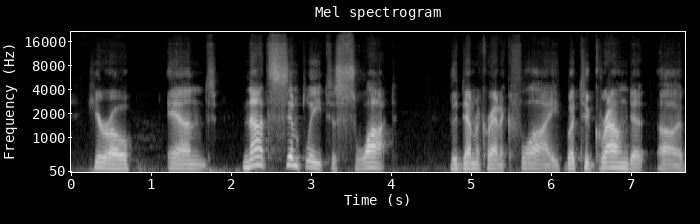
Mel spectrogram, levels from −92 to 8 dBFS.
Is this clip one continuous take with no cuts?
no; 2 cuts; at 2.0 s, 6.1 s

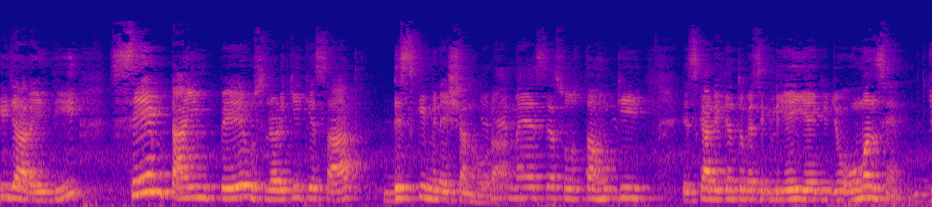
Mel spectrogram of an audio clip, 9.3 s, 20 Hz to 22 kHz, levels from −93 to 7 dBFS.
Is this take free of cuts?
no; 1 cut; at 5.2 s

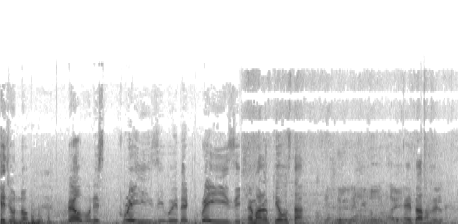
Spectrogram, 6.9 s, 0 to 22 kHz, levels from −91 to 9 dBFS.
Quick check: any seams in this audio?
yes; 1 cut; at 3.6 s

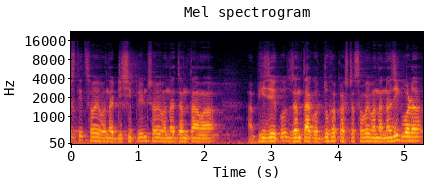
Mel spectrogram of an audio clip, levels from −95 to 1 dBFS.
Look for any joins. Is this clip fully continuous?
yes; 0 cuts

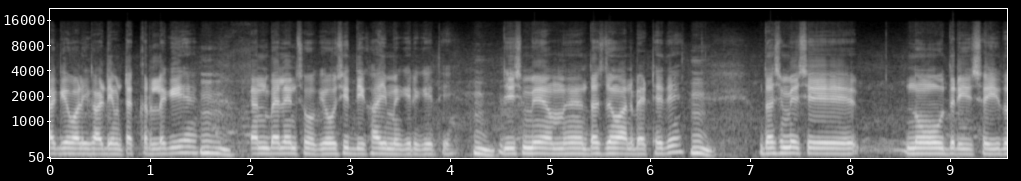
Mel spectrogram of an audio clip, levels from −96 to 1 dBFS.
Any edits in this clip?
yes; 1 cut; at 2.0 s

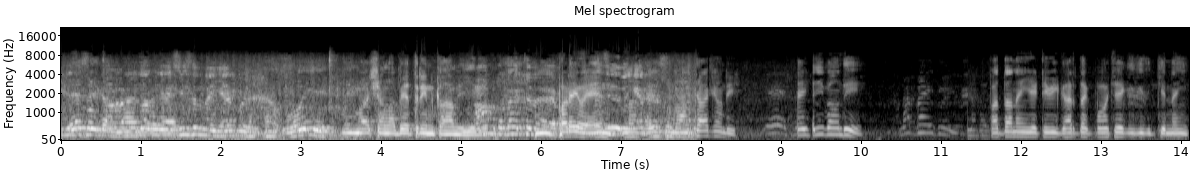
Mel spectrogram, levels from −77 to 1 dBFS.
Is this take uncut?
no; 3 cuts; at 7.9 s, 9.2 s, 11.3 s

